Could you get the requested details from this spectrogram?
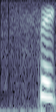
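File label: "sik1", Cantonese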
